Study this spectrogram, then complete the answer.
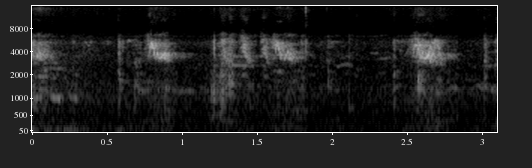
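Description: Birds in a homemade pigeon cage give a few bright, high chirps in short bursts, with faint scattered calls and rustling between them. The calls come from close by and are fairly quiet.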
